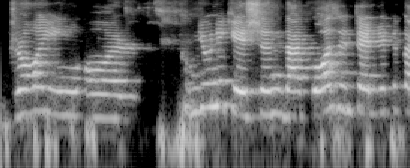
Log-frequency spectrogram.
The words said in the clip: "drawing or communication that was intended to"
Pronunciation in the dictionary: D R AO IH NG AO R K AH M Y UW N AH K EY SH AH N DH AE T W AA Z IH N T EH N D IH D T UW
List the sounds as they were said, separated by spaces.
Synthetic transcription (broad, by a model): D R AO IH NG AO R K AH M Y UW N AH K EY SH AH N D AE T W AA Z IH N T EH N D IH D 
